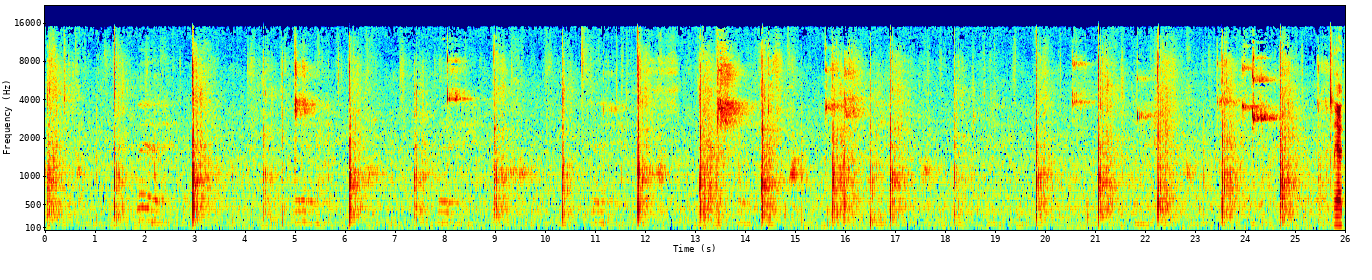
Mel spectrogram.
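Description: A long tennis rally on a hard court: tennis balls struck back and forth with rackets, one sharp strike about every one and a half seconds, some twenty in all.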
